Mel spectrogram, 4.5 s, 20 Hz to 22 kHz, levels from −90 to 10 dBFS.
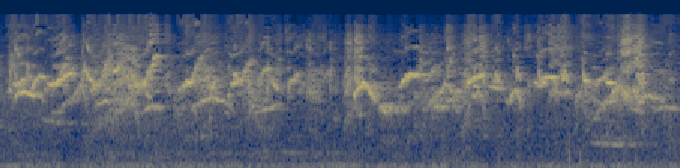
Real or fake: real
